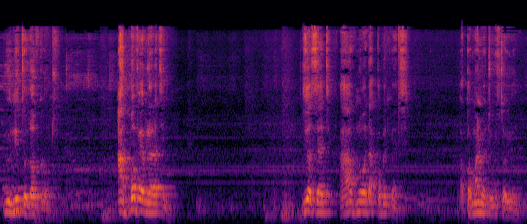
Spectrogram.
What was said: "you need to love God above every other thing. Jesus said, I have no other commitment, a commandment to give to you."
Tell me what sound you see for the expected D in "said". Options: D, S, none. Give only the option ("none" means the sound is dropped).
D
